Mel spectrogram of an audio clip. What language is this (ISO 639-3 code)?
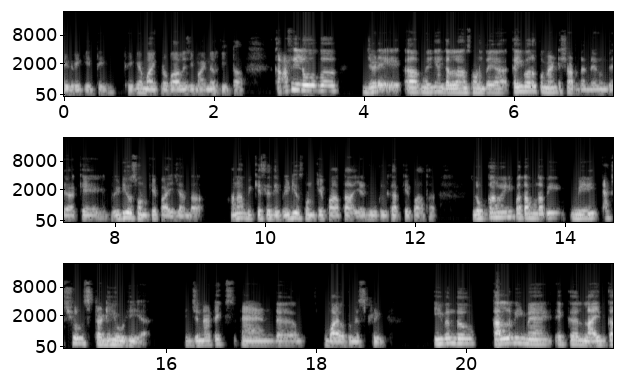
pan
